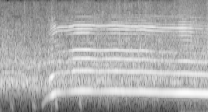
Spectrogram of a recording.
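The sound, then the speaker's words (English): A studio audience cheers at an evening show, one whoop rising and then holding steady over a bright wash of crowd noise for about two seconds. “Yeah, you know what I did? I brought my studio audience for you. Studio audience! Yeah!”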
